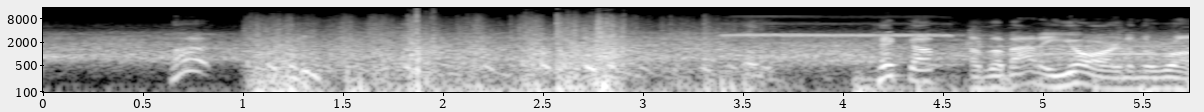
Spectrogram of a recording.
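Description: Football players crash together with heavy thuds.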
